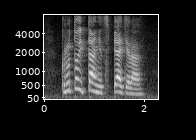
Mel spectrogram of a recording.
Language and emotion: Russian, positive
